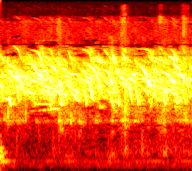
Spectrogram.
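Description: Desi chickens and chicks cluck and cheep in a dense, overlapping chorus of high chirps, close by and continuous, with no voices.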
